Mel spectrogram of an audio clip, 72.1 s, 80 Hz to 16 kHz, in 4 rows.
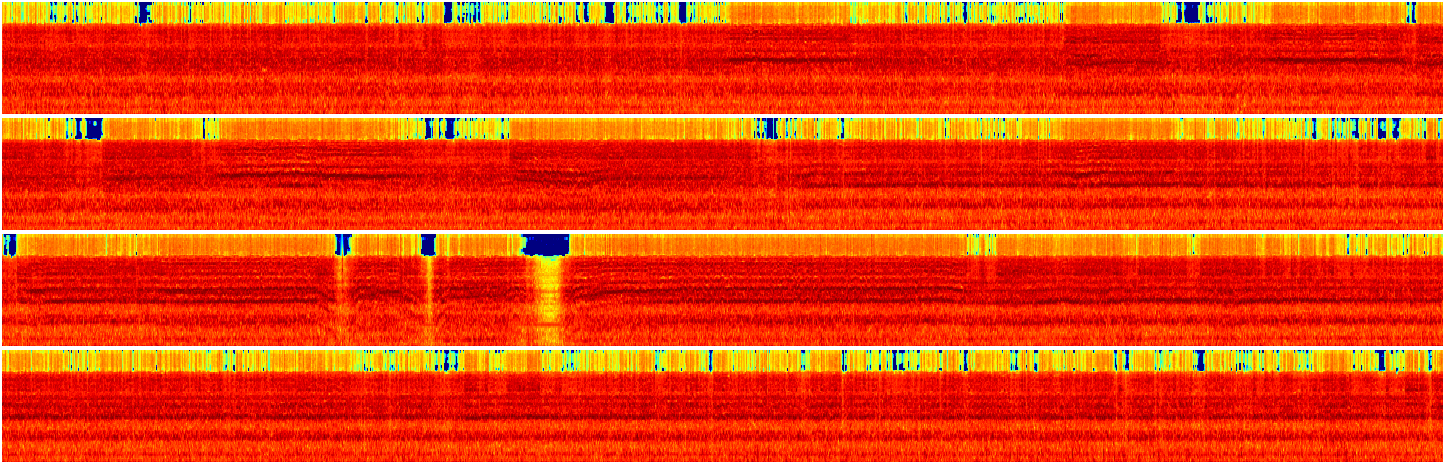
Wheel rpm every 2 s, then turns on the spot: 200, 200, 200, 200, 200, 200, 200, 200, 200, 200, 200, 200, 190, 200, 220, 230, 230, 230, 230, 210, 120, 110, 210, 210, 220, 230, 230, 240, 230, 230, 230, 230, 230, 240, 230, 230.
none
